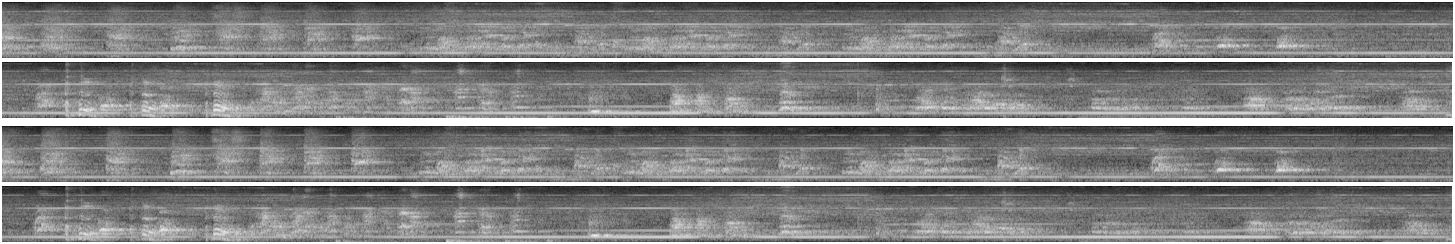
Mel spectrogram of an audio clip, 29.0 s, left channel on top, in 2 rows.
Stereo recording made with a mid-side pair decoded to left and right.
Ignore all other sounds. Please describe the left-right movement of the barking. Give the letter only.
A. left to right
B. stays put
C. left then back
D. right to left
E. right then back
D.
